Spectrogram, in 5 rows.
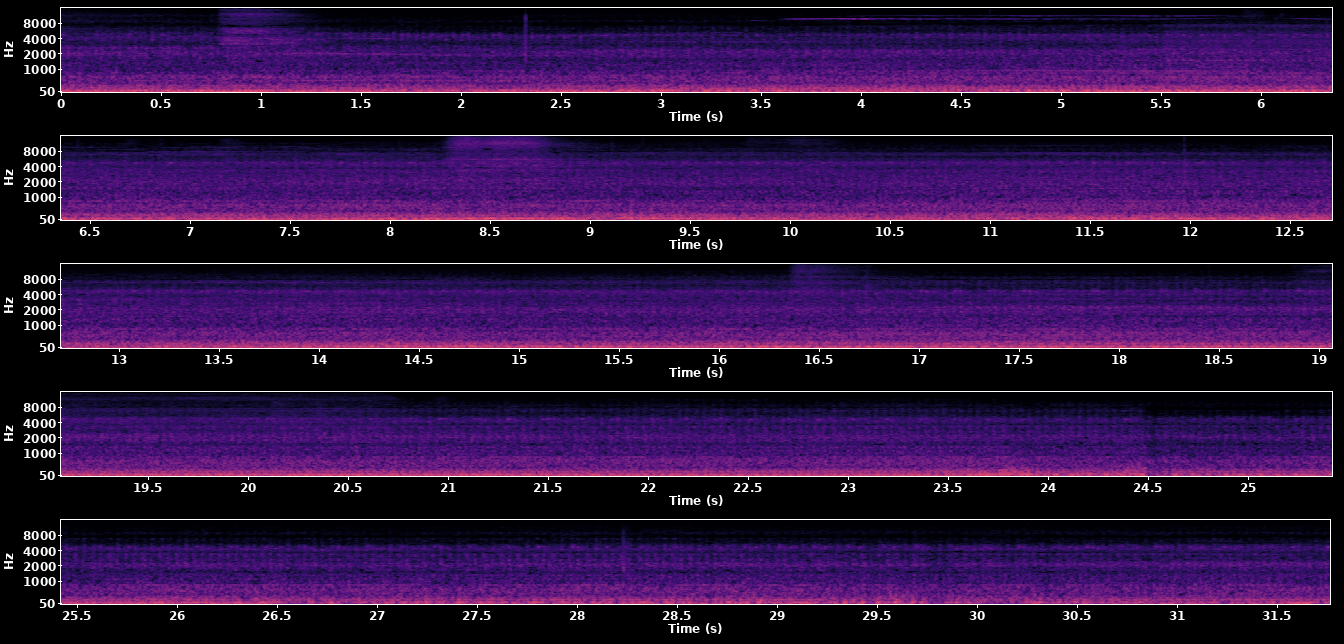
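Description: Diesel engines of Alexander Dennis Enviro200 single-deck buses running as they manoeuvre and pull across a bus station, a steady low rumble throughout. Several short air-brake hisses break in: about a second in, a louder one around nine seconds, another around sixteen seconds and a weaker, longer one around twenty seconds.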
